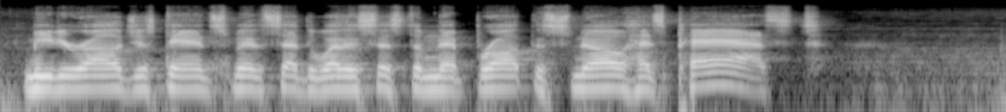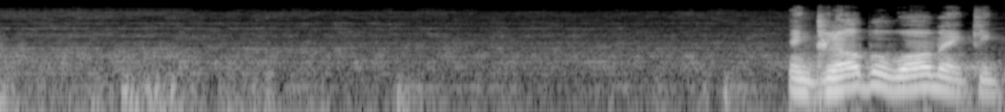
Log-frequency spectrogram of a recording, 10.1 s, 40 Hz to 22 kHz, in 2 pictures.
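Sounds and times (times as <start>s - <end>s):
background hiss and rumble: 0.0s - 10.0s
soft low thumps: 5.0s - 7.2s.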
